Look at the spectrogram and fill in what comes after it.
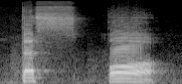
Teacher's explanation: قاف کے اوپر کھڑی زبر ہے، ایک الف کے برابر کھینچ کر پڑھیں گے، باقی کسی بھی حرکت والے حرف کو کھینچنا نہیں۔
